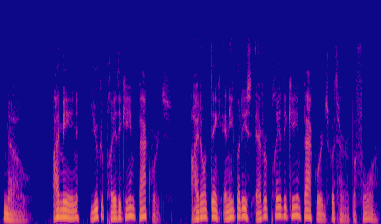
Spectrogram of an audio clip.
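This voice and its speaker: A man playing a calm, manipulative male mentor in an audiobook, speaking slowly and deliberately with hushed, condescending questions. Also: medium pitch, dry recording. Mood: teasing, controlled. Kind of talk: dramatic audiobook dialogue.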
